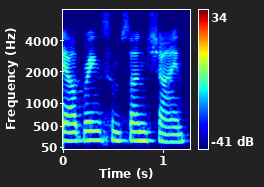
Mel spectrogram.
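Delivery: usual speaking voice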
